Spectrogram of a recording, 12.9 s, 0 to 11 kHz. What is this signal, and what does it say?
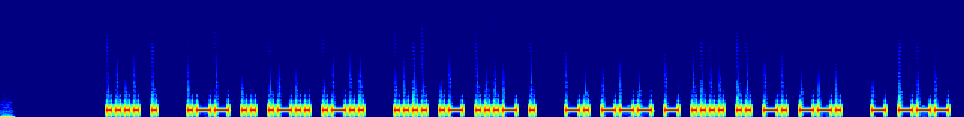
Morse code, heard as a keyed tone, about 21 wpm, 700 Hz. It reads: HE WILL HAVE NOTHING TO
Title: Sentences from Top 1000 Words - Review Part 4 - 20wpm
